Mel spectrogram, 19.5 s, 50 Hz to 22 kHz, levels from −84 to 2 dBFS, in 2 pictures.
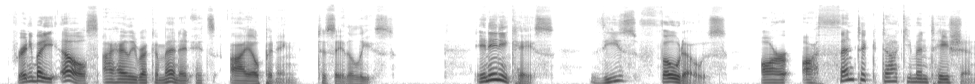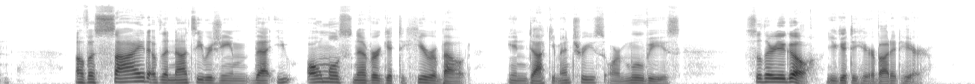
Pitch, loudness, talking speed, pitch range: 125 Hz, -27 LUFS, 160 wpm, 110-155 Hz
